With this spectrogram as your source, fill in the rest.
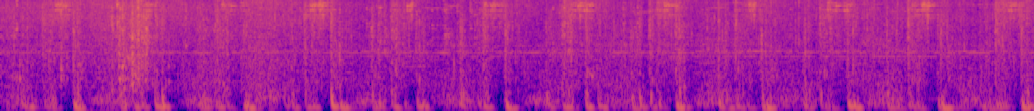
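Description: A horse's hooves clip-clop in a steady, even rhythm, the sharp knocks close and fairly faint against a light background hiss.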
